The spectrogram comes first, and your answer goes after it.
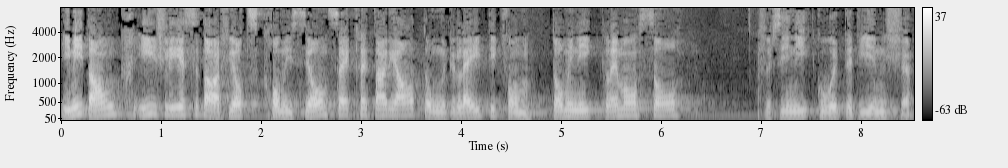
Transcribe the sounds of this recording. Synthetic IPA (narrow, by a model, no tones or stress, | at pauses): imidɑŋkχiːʃliəsədɑɾfjɔt͡skʰɔmisjoːnsːɛkʁetɑɾjɑːt̪ʊŋəɾd̥əlɛɪtiɡfɔmd̥ɔminiklɛmɔ̃soː | fʏɾsiːniɡ̥uət̚əd̥iənʃtə̰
